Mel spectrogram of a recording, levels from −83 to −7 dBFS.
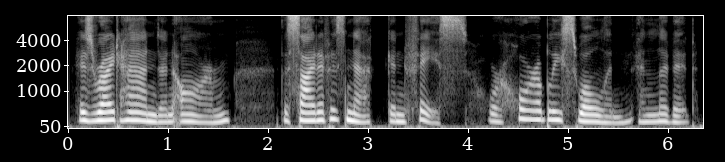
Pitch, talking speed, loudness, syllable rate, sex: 195 Hz, 160 wpm, -17 LUFS, 4.1 syllables/s, female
